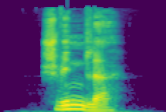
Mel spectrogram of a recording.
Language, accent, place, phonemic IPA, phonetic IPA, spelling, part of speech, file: German, Germany, Berlin, /ˈʃvɪndlɐ/, [ˈʃvɪntlɐ], Schwindler, noun, De-Schwindler.ogg
- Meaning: 1. cheater, fibber (telling mostly harmless lies) 2. swindler, deceiver, fraud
